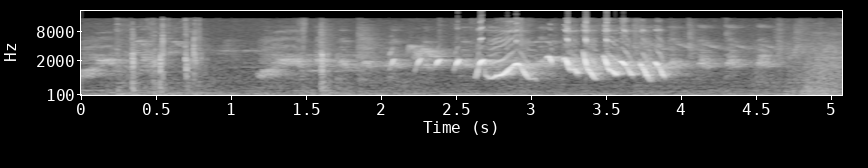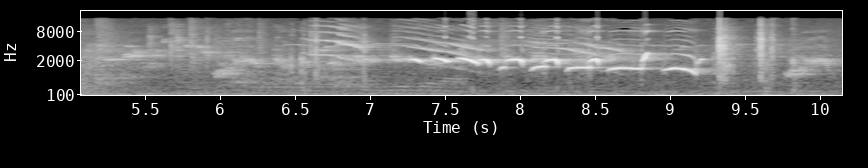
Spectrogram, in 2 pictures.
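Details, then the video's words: White-rumped shama roused into vigorous singing on its perch: sharp ticks open into a fast warbled phrase, a pause, then a bright series of quick repeated whistled notes sliding downward. "chòe lửa đập tạch cực sung"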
